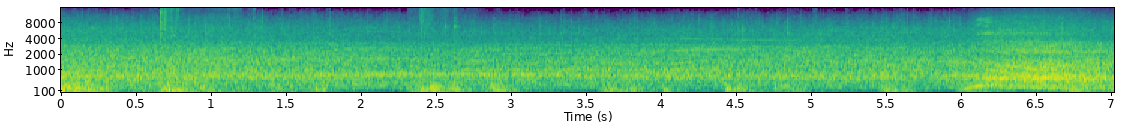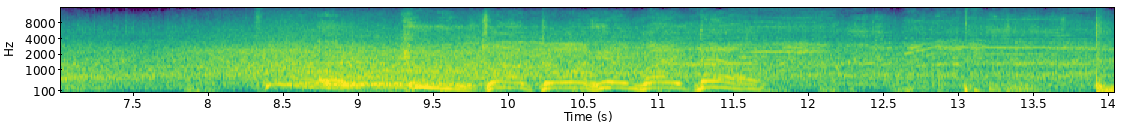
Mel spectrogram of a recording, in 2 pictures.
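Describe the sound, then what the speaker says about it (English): Arena crowd noise swells into cheering and whoops during a WWE 2K26 I Quit match between Triple H and Goldberg, under a commentator's voice, growing louder toward the end. "This packed crowd on their feet."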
